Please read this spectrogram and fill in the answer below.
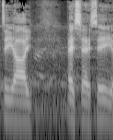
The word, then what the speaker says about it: DS: In fact, DS, of course, um, DS, the letters D and S, but pronounced DS, D I SSE effectively, uh, meaning goddess in, in French.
